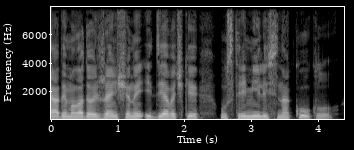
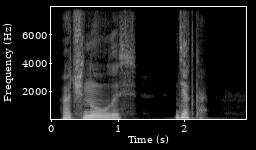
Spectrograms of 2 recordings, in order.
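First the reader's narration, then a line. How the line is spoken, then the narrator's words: Ingratiating, soft. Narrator (Russian): вкрадчиво произнесла медсестра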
